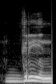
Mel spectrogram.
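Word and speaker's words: green: are double E एन इसको आप पढ़ोगे ग्रीन देखो जी आर से आपका ग्रह होता है जैसे आपने सीखा था पी आर से परा सी आर से के आर से करा तो वही आपका बच्चों है जी आर से ग्रा लेकिन यहां डबल ई है तो बड़ी ई की मात्रा न से ना आपका ग्रीन हो गया सीप तो एस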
